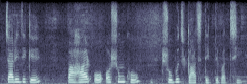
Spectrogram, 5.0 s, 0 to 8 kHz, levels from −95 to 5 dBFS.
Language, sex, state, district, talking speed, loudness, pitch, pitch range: Bengali, male, West Bengal, Cooch Behar, 95 wpm, -16 LUFS, 235 Hz, 200-260 Hz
